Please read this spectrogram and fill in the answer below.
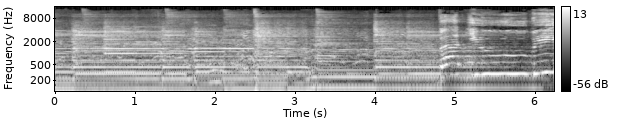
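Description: Live rock band playing: electric guitar chords over bass and drums, with a voice coming in to sing near the end.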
